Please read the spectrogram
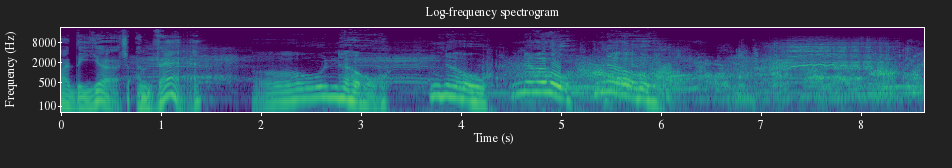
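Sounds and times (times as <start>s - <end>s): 
speech: 0.0s - 6.3s
small white horse neighing loudly at night: 0.6s - 8.6s
wolf snarling: 3.3s - 8.6s.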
